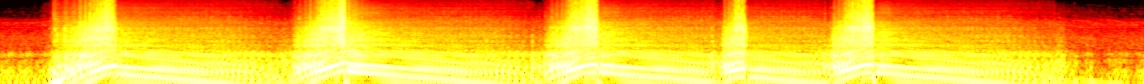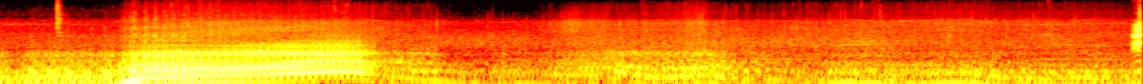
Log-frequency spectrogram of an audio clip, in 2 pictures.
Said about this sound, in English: let's fire this thing up and make it blow out the candles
